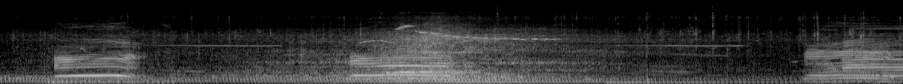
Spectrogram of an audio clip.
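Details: Tame cows mooing while being herded across a wooden bridge to green fields in the countryside: three long, harmonic, steady moos near the start, middle and end, with a thin whistle-like tone and birdsong faintly between them.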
